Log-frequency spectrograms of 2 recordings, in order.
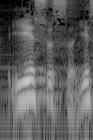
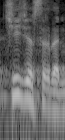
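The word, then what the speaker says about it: Iesus: 영어는 지저스 그랬는데 영어 발음보다도 우리 한글 발음이 예수님의 원래 발음에 더 가까워요. 그러니까 굳이 지저스 이런 말 쓰지 마세요. 무식한 표현입니다. 예수라는 발음이 더 훨씬 더 정확한 표현입니다.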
